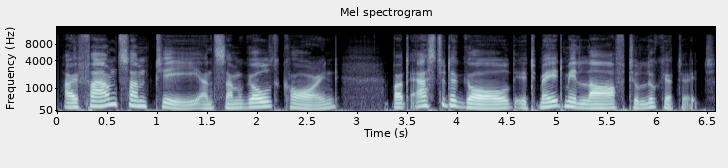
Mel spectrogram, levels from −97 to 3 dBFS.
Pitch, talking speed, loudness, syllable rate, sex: 140 Hz, 190 wpm, -17 LUFS, 3.7 syllables/s, male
